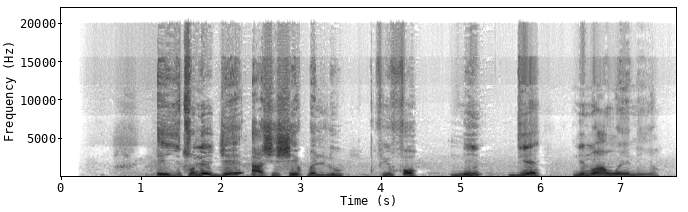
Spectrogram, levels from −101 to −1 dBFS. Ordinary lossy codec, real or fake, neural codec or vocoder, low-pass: none; real; none; none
